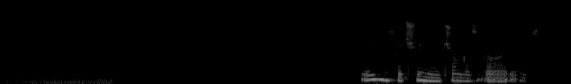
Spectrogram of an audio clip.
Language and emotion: Russian, sad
